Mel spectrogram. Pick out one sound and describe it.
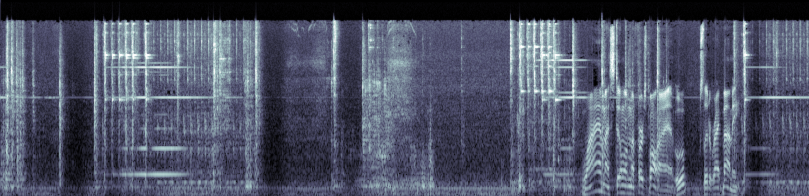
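A pinball machine rings with bells, chimes and electronic tones.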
